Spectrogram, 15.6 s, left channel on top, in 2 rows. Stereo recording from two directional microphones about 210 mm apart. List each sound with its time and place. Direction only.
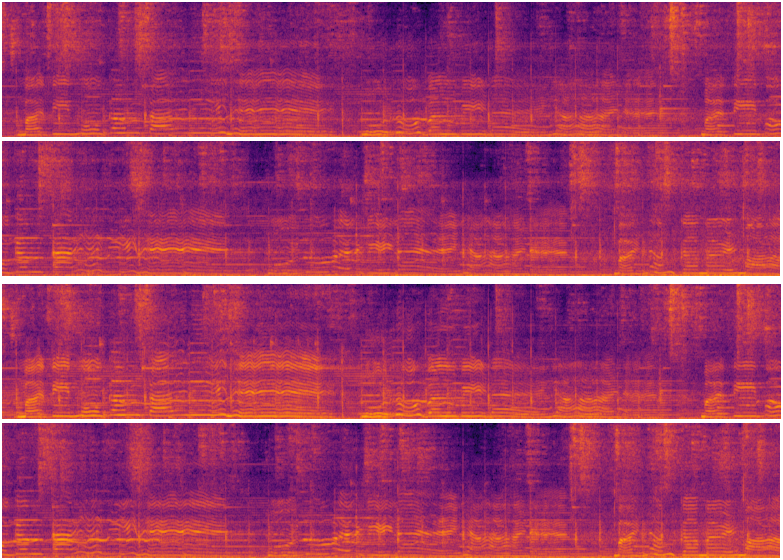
0.2 s music: 50° right (ahead or behind)
5.5 s carnatic music: 50° right (ahead or behind)
7.0 s music: 40° right (ahead or behind)
11.1 s music: 35° right (ahead or behind)
13.9 s music: 35° right (ahead or behind)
